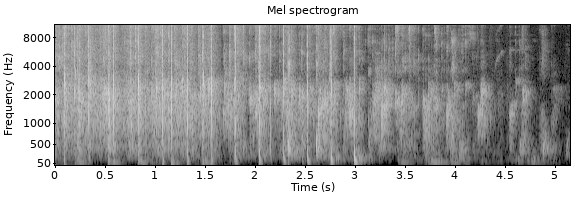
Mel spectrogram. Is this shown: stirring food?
no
